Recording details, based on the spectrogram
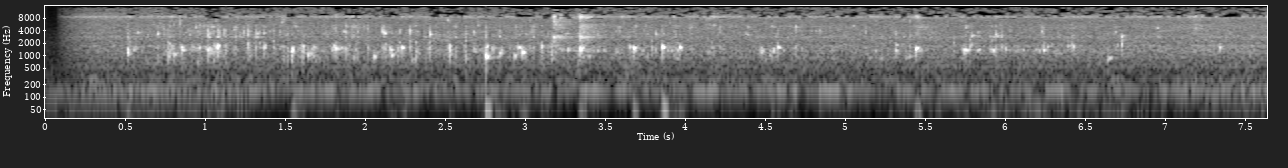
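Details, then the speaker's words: Homemade piezo ground listening probe held near a buried sewer line while a toilet is flushed: soft rushing and trickling water with scattered gurgles, steady throughout; normal water flow in the pipe. "when I flush the toilet you're going to hear the toilet flush right now and now you can hear the water rushing by in the pipe"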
